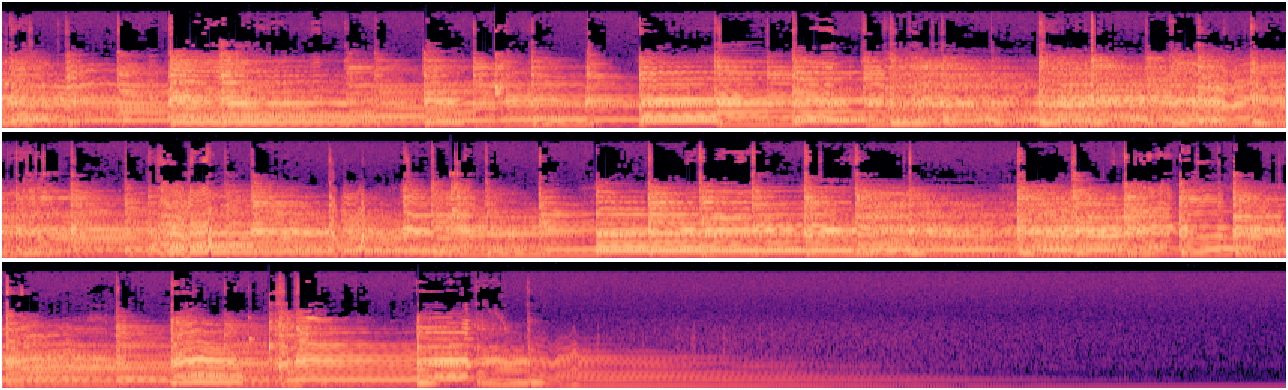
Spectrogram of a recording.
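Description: Instrumental indie rock passage led by guitar chords and picked notes. Near the end a last chord rings out and fades away.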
